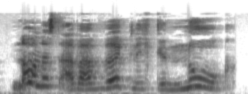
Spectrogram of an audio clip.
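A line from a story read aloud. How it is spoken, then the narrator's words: Deeply angry call. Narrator (German): rief sie zutiefst verärgert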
